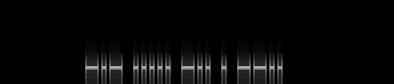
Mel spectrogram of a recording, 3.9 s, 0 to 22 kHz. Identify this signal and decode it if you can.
Morse code, heard as a keyed tone, about 30 wpm, 700 Hz. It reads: K5DEZ
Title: NA SOTA Chaser Callsigns 30wpm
